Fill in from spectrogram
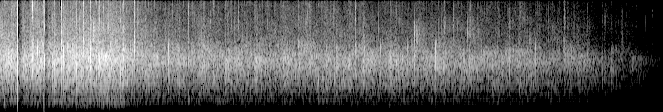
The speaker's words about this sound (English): You clap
